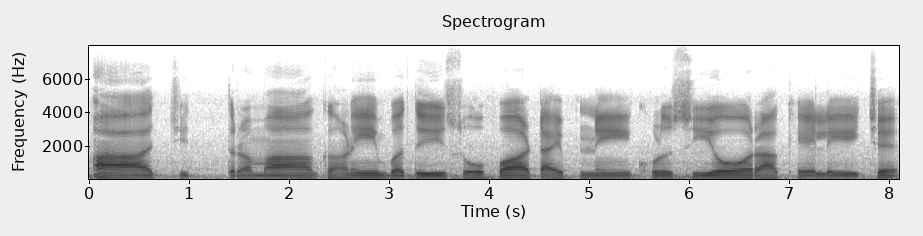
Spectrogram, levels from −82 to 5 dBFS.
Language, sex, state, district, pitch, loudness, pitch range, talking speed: Gujarati, male, Gujarat, Gandhinagar, 120 Hz, -19 LUFS, 115-120 Hz, 75 wpm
